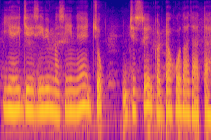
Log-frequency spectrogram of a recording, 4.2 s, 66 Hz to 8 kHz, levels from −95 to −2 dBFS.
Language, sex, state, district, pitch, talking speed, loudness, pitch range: Hindi, male, Odisha, Malkangiri, 180 Hz, 140 wpm, -20 LUFS, 170-185 Hz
